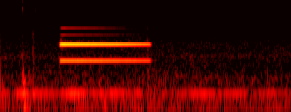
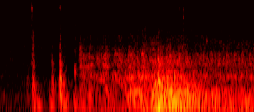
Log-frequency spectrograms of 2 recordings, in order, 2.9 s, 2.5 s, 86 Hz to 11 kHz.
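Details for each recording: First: 2008 Lexus IS220d diesel, neglected, battery-drain car after alternator replacement, battery on charge: two dash chimes then starter cranks steadily but engine never fires; crank no start, key not detected, flat battery or similar suspected. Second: Lexus IS220d diesel, badly neglected, after alternator replacement and electrical fault repair with a 50 amp fuse fitted, restarted after half an hour off: short crank, catches at once and idles steadily, airbag light now off; normal start.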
